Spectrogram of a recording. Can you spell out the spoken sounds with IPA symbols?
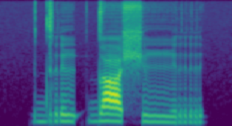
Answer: d r i ʔ d a ʃ i r

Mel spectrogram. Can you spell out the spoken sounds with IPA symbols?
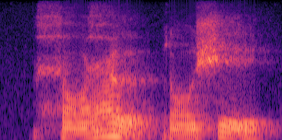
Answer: ħ ɔ ʕ ə | ɾ ɔ ʃ e

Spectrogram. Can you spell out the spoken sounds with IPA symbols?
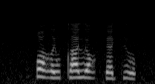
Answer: qʷ i ʁ j u t a lʲ ɔ ʁ k ɛ kʲ ʊ

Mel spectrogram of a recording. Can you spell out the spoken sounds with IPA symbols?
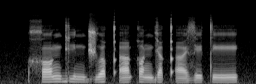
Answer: x ɒ ŋ ɡ i n d͡ʒ u qʼ æ q ɒ ŋ ɡ e qʼ æ z e t e

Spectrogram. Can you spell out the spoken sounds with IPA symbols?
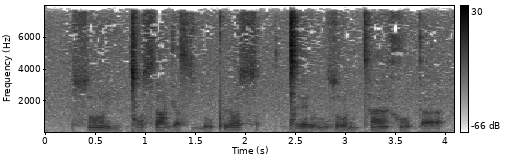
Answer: sˤ ũ ɾ i ɡ͡ǀ o sˤ ɾ a ɡ ḭ sˤ ʎ o̰ pʼ ø sˤ | ɡ͡ǀ ɛ ɾ o̰ n zˤ ṵ n tʰ ã x o ɡ a̰

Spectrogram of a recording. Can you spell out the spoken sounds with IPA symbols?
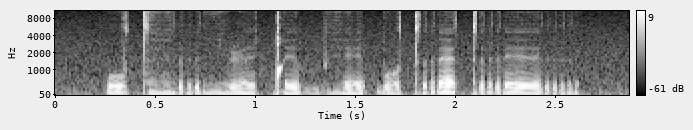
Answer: u˧ t ɛ̤˨ r i̤˨ ɭ ɪ˧ ǃ ɪ˨ bʱ e˨ ɓ ʊ˨ t r ɛ˦ t r ɪ˦˨ r

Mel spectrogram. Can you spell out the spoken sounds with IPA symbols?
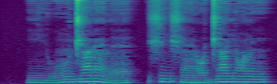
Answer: j i˨ w ũ˨˦ d͡ʒ ã˦ ɾ ɛ̃˦˨ l ɛ˨˦ | ʃ i˦ ʃ ɛ̃˧ ɾ ɔ˧ d͡ʒ ã˦ j ɔ̃˦ l ĩ˦

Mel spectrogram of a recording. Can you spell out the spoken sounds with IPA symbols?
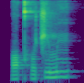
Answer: ɔ˨ kʰ ʊ˨ t͡ʃ i˦ m i˦

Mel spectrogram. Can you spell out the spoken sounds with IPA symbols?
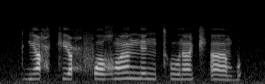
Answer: ɡʲ ã ħ kʲ ø ħ f ɔ ʁʷ œ̃ ŋ e ŋ tʰ u ɾ œ̃ t͡ʃʼ ɐ̃ b

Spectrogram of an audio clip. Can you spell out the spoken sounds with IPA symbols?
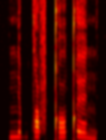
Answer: n ɪ b tˤ ɛ f ǃ ɔ ǃ ɛ n

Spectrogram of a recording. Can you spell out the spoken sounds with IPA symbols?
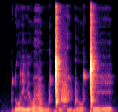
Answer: ɗ o ɾ i lʲ oː ʕ uː ɡ͡ǀ e f i b ɹ oː ǀ eː

